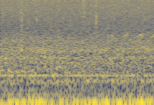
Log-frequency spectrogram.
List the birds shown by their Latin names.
Sitta carolinensis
